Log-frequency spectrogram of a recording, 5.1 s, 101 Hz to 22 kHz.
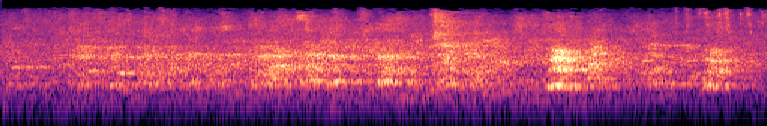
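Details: Welsh Corgi (Cardigan and Pembroke) at the NVP Ostrava dog show, 14 April 2012, indoors: several short, sharp barks and yips spread across the clip over steady hall chatter and human voices.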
